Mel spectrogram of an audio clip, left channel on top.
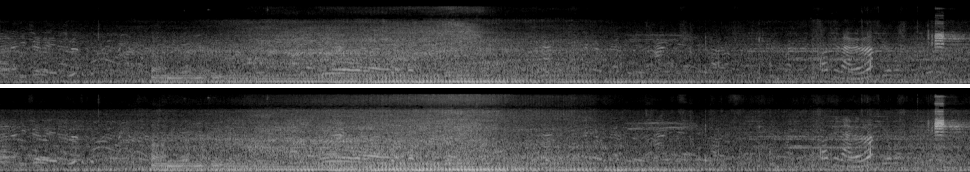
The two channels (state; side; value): quieter; left; 3.8 dB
